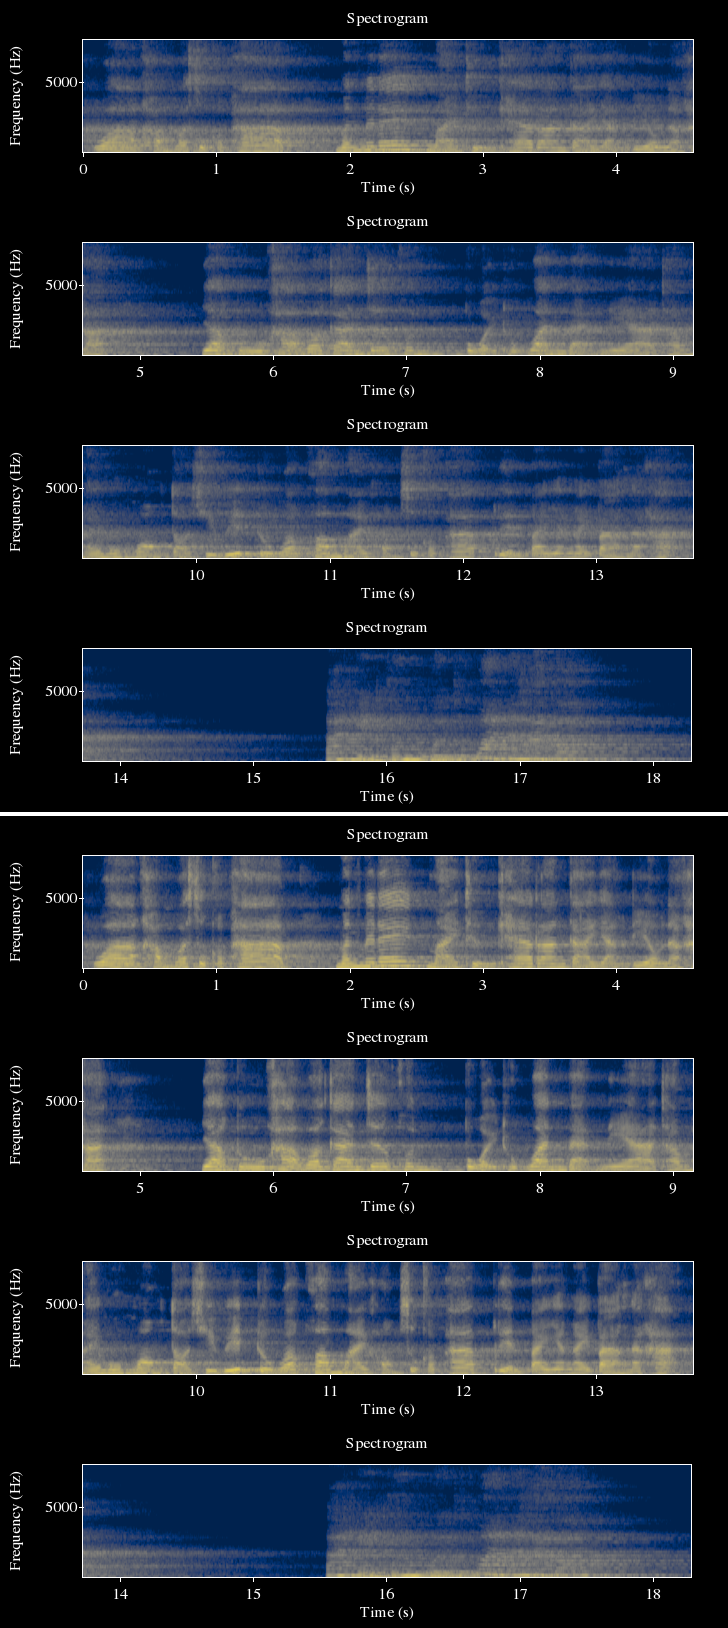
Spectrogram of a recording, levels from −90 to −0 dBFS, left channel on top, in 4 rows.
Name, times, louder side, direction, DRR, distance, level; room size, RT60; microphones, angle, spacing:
voice 1, 0.1-5.0 5.5-13.6, right 4 dB, 45° right, 11 dB, 0.4 m, -26 dB
voice 2, 15.6-17.5, left 1 dB, 40° left, -8 dB, 1.6 m, -28 dB
11.0 x 5.6 x 8.3 m, 2.5 s
head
